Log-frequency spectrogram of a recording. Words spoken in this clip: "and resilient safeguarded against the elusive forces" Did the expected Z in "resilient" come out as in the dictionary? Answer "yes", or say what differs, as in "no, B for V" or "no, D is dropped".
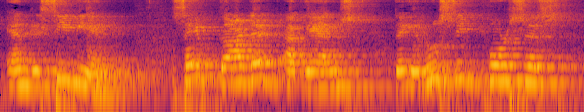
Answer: no, S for Z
